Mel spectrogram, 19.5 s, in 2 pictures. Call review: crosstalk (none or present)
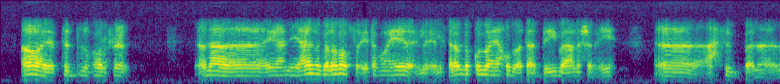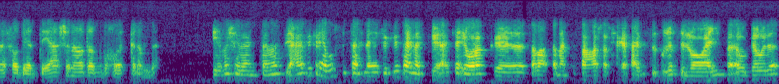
none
